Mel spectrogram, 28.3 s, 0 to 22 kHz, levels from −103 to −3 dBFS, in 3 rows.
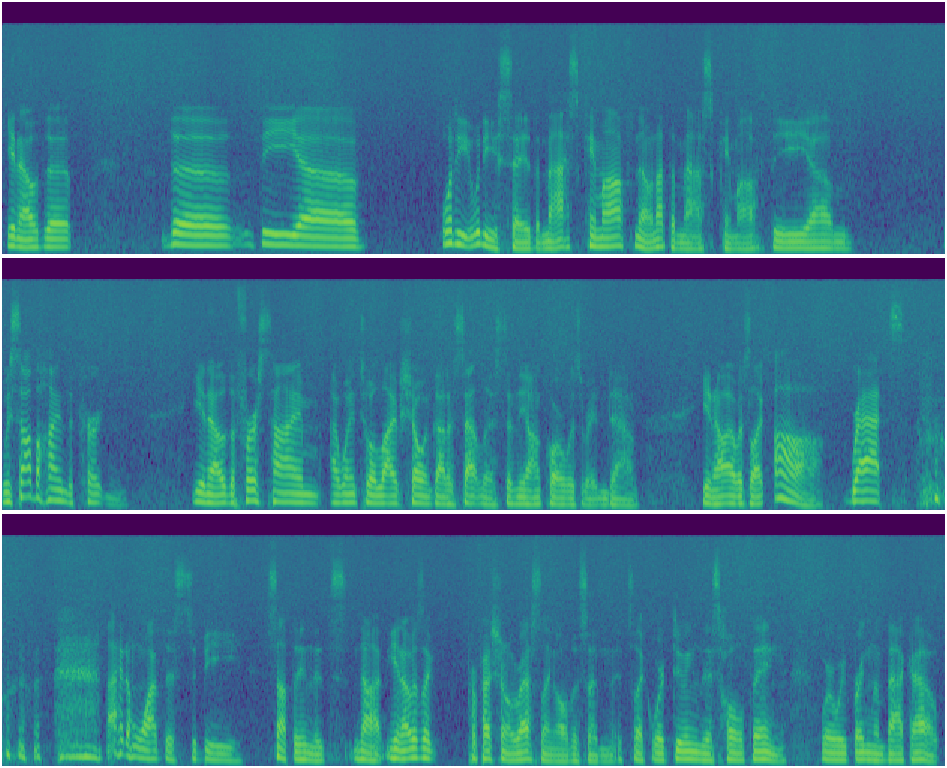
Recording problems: hiss; noticeable; throughout; 15 dB below the speech

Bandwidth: 15 kHz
